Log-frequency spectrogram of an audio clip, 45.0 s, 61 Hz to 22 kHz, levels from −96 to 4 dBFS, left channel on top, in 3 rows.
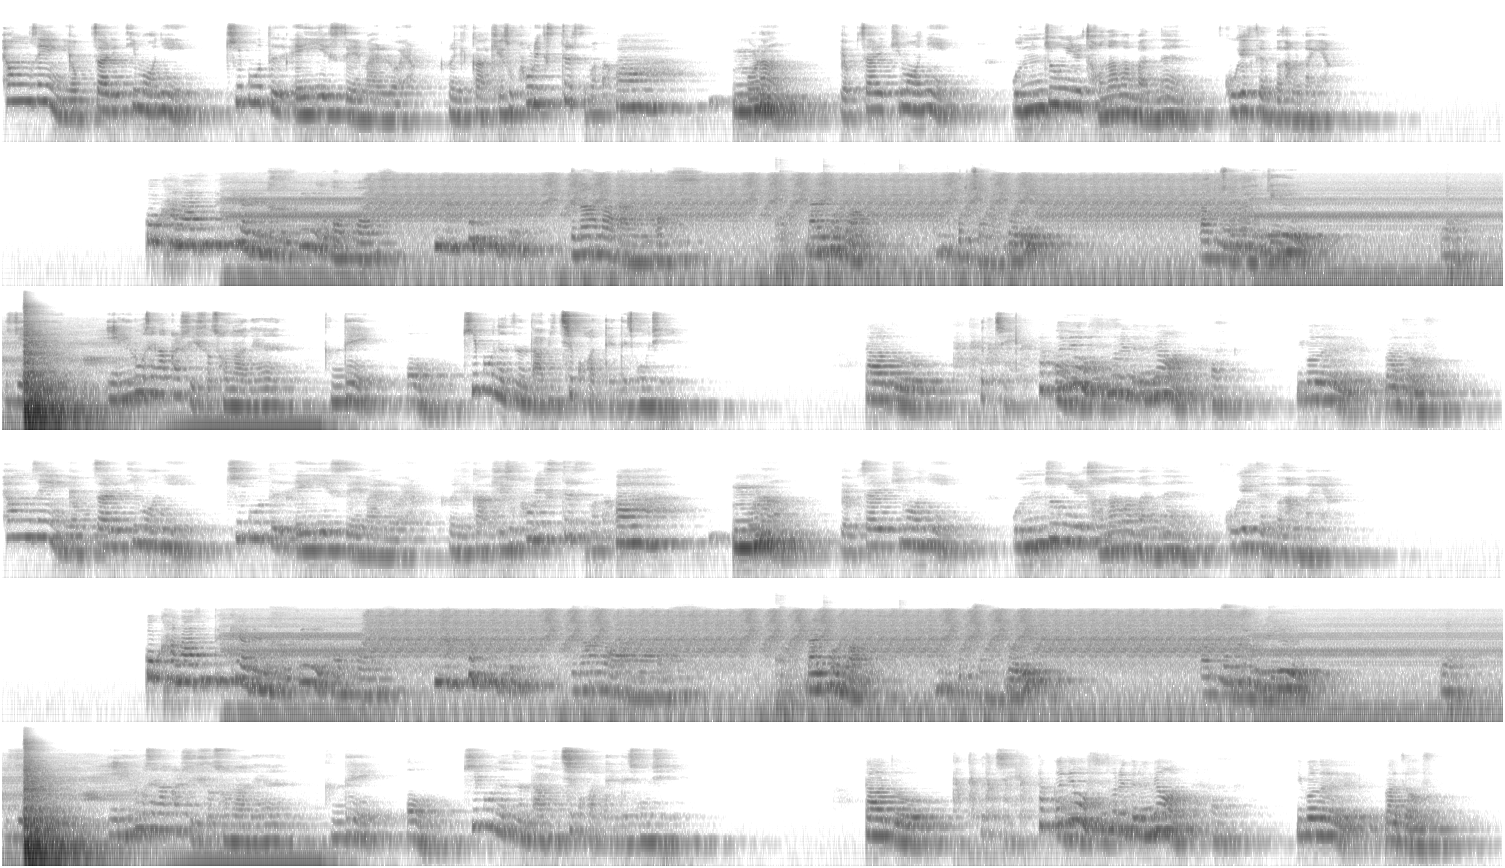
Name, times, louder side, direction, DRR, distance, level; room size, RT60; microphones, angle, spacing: voice 1, 0.0-1.9 2.3-4.1 4.5-6.1 7.5-7.9 8.4-9.5 10.1-11.9 12.2-13.3 17.7-17.9 18.1-19.0 20.7-22.0 24.6-25.0 27.0-28.0 30.1-30.7 31.1-32.9 33.3-33.8 34.6-36.8 39.8-40.2 40.5-41.1 42.1-42.4, left 3 dB, 55° left, 6 dB, 0.3 m, -45 dB
voice 2, 6.1-6.7 7.3-7.7 16.5-18.3 19.3-20.3 20.8-21.9 23.0-23.7 24.3-24.6 25.0-25.4 27.2-28.1 29.4-29.7 34.1-34.3 38.7-39.3 39.5-39.9 40.4-41.9 43.0-43.6 43.9-44.3, right 2 dB, 55° right, 1 dB, 0.5 m, -41 dB
sound 1, 17.2-33.2, equal, 80° right, 1.1 m, -48 dB
Chirp tweet / Car / Slam, 22.4-32.4, equal, 10° left, 0.5 m, -37 dB
3.6 x 2.1 x 3.0 m, 1.1 s
head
